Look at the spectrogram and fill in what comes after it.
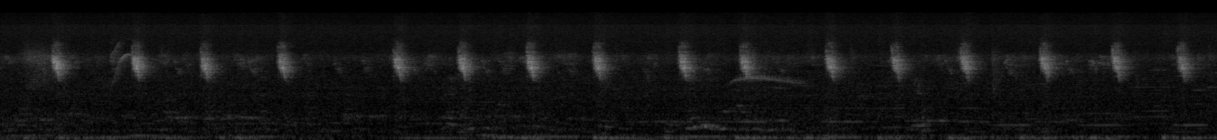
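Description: A bird chirping faintly, with short high chirps repeating about once a second over a low hum.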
